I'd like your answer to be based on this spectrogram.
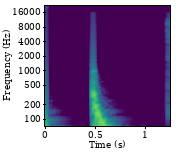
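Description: Synthesized drum and bass kick drum in Logic processed with EQ, overdrive and a limiter, producing a tight, punchy single hit with heavy low end, following the tail of a previous hit and a faint brief click.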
